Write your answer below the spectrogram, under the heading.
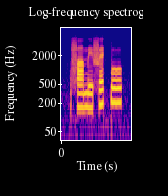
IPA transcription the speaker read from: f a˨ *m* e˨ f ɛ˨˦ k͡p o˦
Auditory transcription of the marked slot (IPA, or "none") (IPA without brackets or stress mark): m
